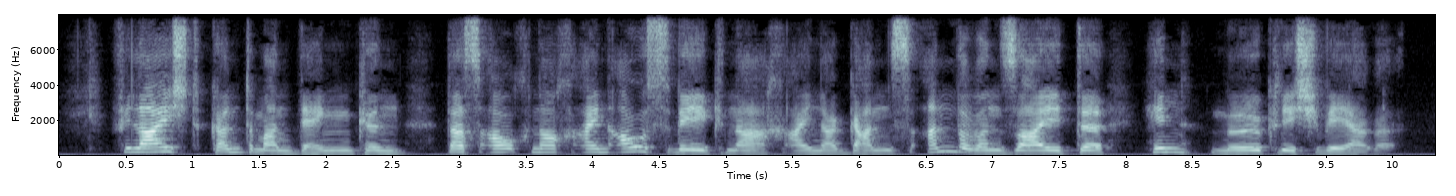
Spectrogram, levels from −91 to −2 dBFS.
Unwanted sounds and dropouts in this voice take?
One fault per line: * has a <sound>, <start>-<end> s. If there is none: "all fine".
all fine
